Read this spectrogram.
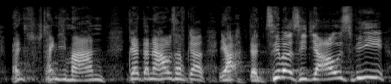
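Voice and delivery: loud, high mock telling-off; scolding parent. Parent telling off a child about homework and room, scolding loudly. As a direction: nag at full volume, acting exasperated.

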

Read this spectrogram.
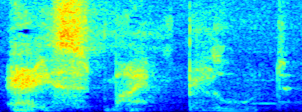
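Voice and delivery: breathless whisper, stunned; whispered shock. Retold or imitated. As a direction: let the words fall away into a whisper. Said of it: "sagt dieser Mann schockiert". (geflüstert, fassungslos)

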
